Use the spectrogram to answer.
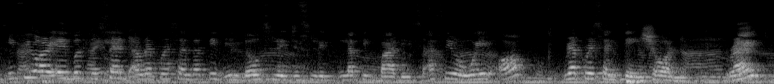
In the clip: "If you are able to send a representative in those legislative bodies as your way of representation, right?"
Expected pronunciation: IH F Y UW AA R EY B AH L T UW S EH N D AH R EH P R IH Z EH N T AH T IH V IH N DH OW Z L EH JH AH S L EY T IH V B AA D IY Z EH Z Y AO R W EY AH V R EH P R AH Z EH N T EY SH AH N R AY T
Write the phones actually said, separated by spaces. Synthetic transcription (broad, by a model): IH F Y UW AA R EY B AH L T UW S EH N D AH R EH P R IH S EH N T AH T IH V IH N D OW S L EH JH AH S L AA T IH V B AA D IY S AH S Y AO R W EY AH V R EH P R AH S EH N T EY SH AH N R AY T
